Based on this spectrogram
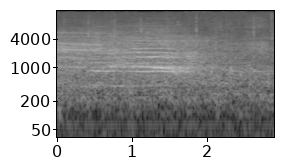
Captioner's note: audience applauding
